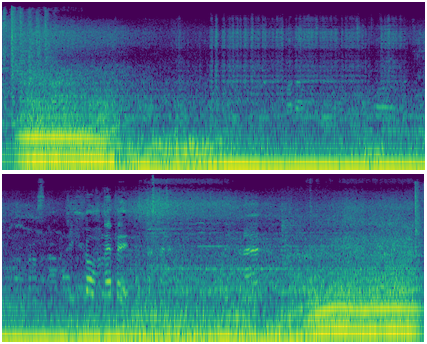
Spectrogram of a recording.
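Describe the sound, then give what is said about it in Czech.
A loud, steady propeller-engine drone from an aerobatic plane fills the whole recording as it flies loops, rolls and a vertical climb. Its pitch sinks early on, holds low and monotonous, then climbs again near the end, with faint voices underneath. “Přijde svislé stoupání a magický moment, kdy jinak monotónní zvuk motoru najednou utichne.”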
